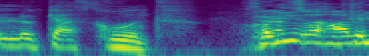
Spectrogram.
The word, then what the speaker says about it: Le Casse-Croûte: It was called Le Casse-Croûte. So that's so hard to pronounce. Can you spell that? LECASSECROUTE. Le Casse-Croûte. Okay. So people used to call it La Casa, La Casa Croûte.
